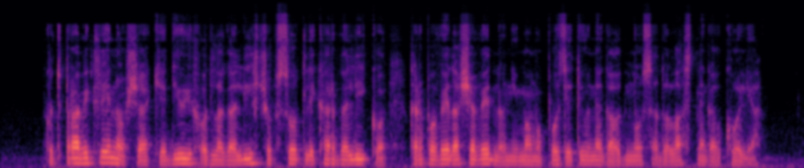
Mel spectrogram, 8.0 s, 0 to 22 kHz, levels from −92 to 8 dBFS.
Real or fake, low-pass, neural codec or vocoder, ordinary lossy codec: real; 19.8 kHz; none; Opus, 16 kbps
